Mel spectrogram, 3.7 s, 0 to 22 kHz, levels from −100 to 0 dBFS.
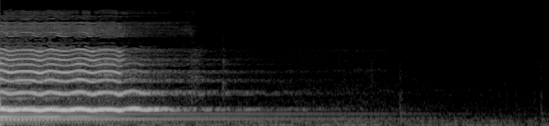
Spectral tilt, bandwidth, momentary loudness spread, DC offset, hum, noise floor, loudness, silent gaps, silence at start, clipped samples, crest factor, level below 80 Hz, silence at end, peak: -3 dB/octave; 15.5 kHz; 16 LU; under 0.1%; none; -74 dBFS; -32 LUFS; none; 0 s; under 0.1%; 18 dB; -70 dBFS; 2.4 s; -20 dBFS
